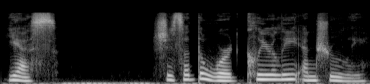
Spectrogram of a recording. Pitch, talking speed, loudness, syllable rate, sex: 195 Hz, 130 wpm, -16 LUFS, 3.7 syllables/s, female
